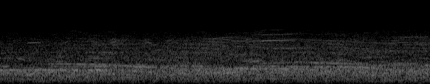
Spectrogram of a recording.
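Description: Steady murmur of a baseball stadium crowd, with faint voices blended into an even hum.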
